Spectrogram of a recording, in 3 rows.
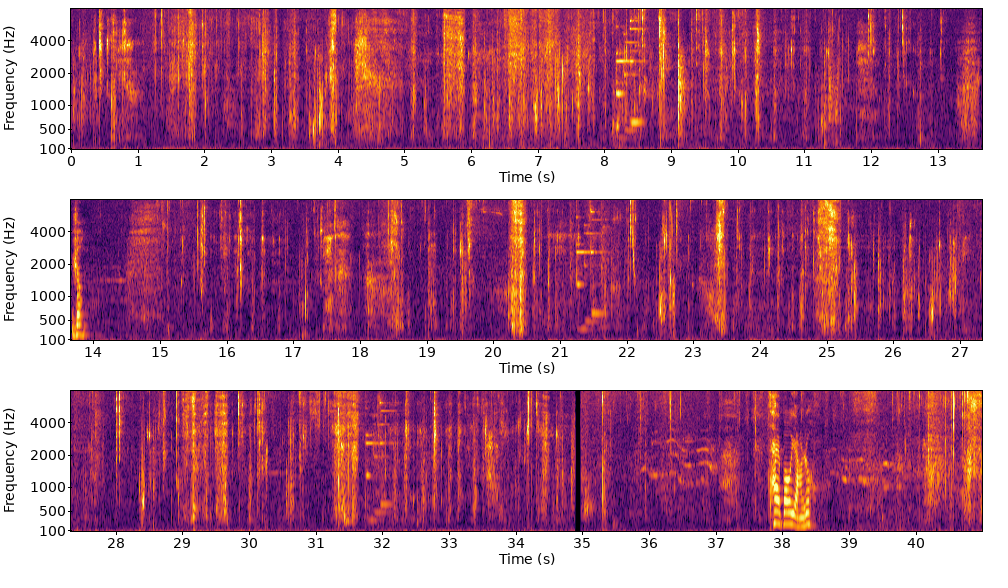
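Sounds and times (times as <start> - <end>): biting and chewing food: 0.0 - 13.2, 15.0 - 37.6, 38.8 - 41.0.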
